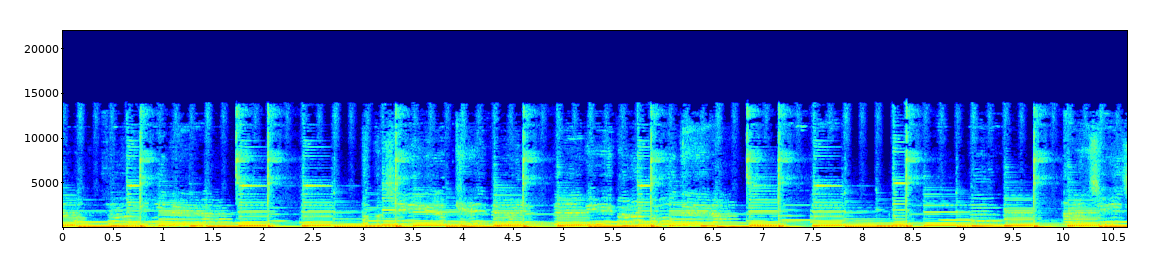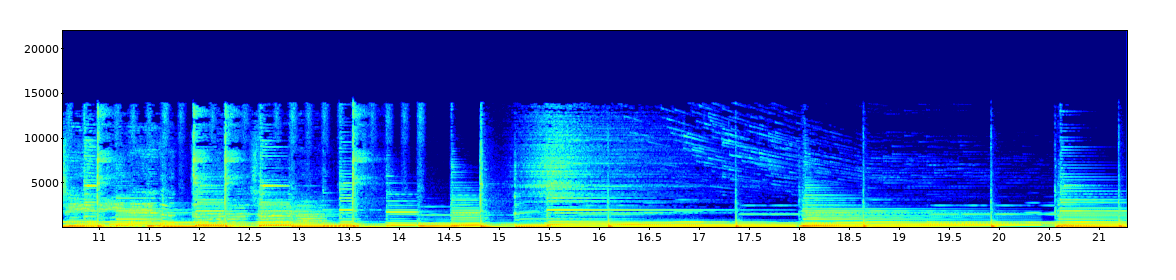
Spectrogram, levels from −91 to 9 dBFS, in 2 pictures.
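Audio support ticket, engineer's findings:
No faults found; nothing audible to report.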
